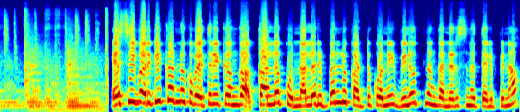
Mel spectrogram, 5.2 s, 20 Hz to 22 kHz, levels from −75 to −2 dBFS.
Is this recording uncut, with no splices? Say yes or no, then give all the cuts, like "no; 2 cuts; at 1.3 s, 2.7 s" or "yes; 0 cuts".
no; 1 cut; at 1.0 s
